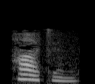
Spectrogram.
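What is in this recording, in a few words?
"hearten", English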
